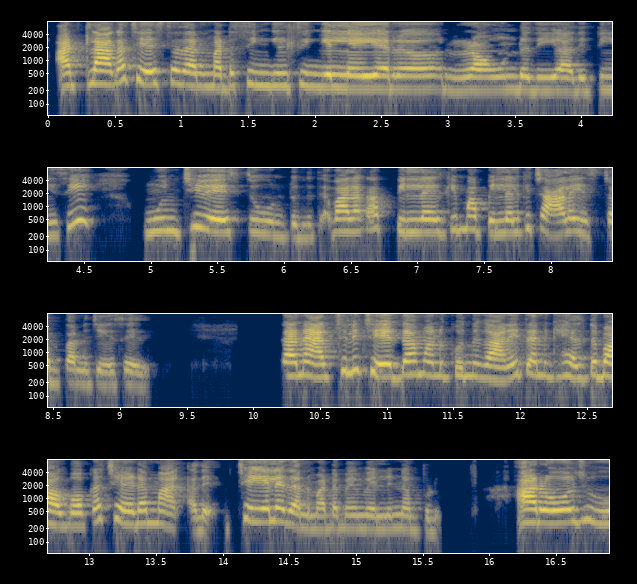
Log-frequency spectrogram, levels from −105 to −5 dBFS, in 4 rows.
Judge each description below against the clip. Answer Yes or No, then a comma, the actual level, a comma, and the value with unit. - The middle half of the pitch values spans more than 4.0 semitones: Yes, average, 4.4 semitones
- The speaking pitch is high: Yes, very high, 255 Hz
